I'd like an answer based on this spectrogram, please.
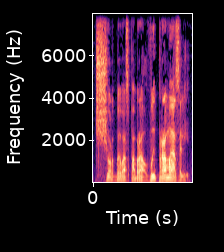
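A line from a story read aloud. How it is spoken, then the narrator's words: Growled. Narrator (Russian): Карабин снова рыкнул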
